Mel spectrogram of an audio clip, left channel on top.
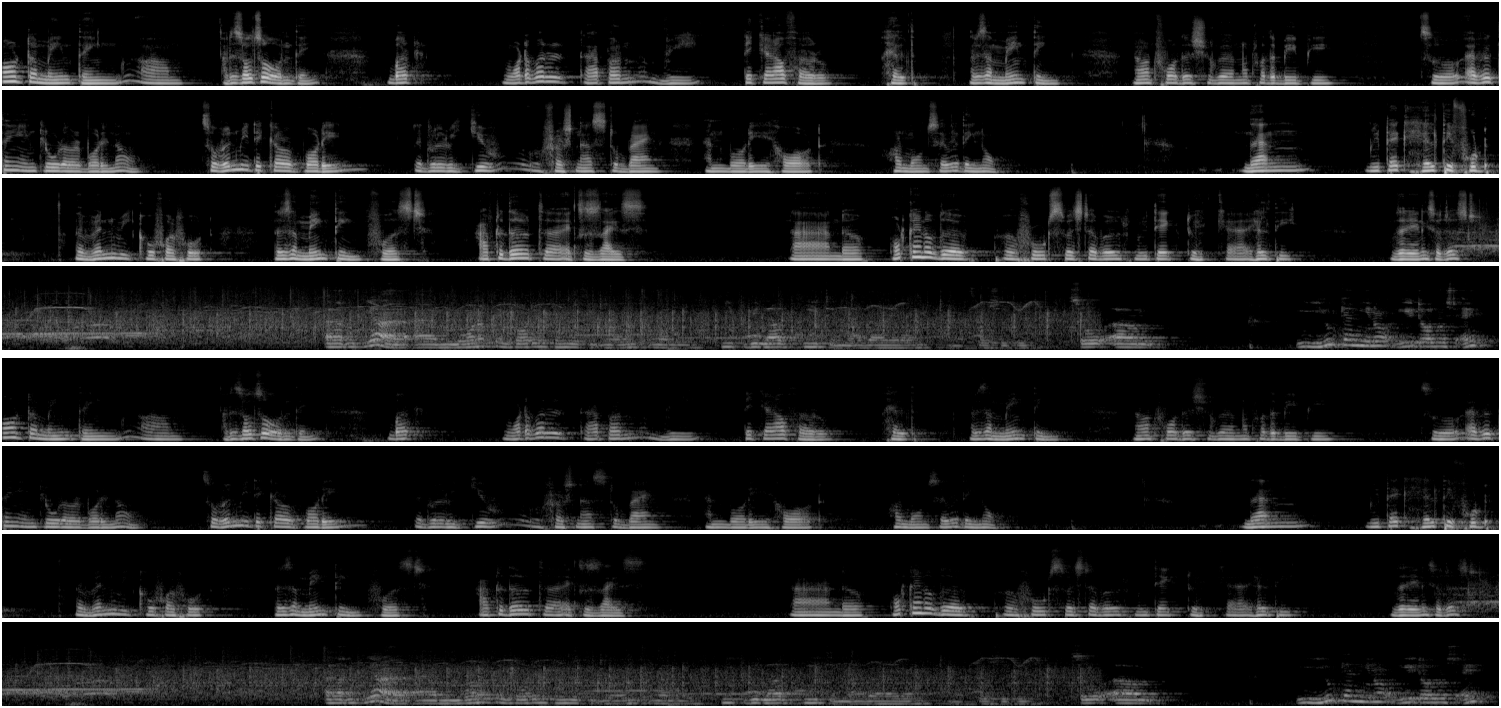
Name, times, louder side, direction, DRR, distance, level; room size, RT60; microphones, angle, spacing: voice 1, 0.0-1.8 2.2-3.6 3.9-4.2 5.0-7.0 7.4-8.3 8.8-9.1 9.7-10.6 11.3-13.3 14.2-16.4 17.0-18.6 19.1-21.6 22.0-23.1 23.9-24.9 27.3-28.0 28.6-29.8 30.7-32.0 32.7-34.2 34.7-36.4 37.8-38.6 38.8-42.9 43.8-44.7, left 5 dB, 60° left, 0.3 m, -28 dB
sound 1, 44.3-55.9, left 3 dB, 25° left, 0.8 m, -44 dB
voice 2, 48.1-56.5 57.9-59.6, left 1 dB, 80° left, 1.7 m, -38 dB
19.0 x 10.5 x 3.0 m
head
